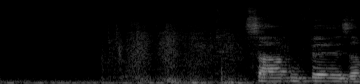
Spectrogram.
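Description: Bedding rustles as a man sits up.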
